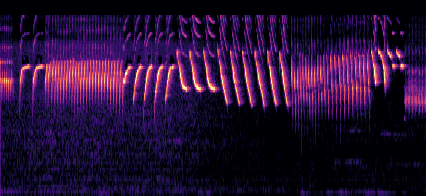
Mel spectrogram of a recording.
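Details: Belgian canary singing to train young canaries: swooping whistles, a long high trill, then a series of loud descending sweeps repeated at an even pace before a rapid pulsed roll and a low closing note.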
